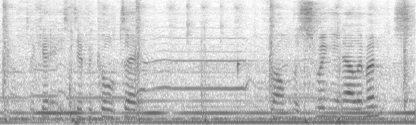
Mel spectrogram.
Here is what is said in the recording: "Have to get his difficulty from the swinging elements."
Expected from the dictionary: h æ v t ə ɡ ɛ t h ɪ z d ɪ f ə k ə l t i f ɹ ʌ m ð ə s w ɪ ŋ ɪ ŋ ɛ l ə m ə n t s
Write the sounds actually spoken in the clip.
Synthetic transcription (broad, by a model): t ə ɡ ɛ t h ɪ z d ɪ f ə k ə l t i f ɹ ʌ m ð ə s w ɪ ŋ ɪ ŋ ɛ l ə m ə n t s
